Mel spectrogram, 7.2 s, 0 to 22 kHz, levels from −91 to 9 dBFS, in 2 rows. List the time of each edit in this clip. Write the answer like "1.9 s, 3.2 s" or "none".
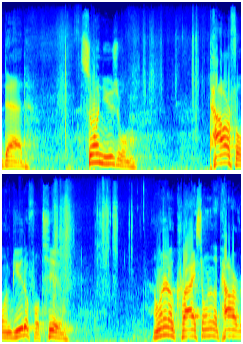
1.1 s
